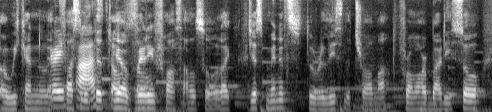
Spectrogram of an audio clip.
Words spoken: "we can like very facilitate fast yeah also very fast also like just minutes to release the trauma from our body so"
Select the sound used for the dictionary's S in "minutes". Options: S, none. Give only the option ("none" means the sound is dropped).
S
